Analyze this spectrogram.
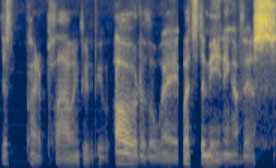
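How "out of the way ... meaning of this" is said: rough, gruff, harsh voice. The foreman plows through the crowd, pushing people aside: gruff voice. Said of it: "and a gruff voice saying".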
